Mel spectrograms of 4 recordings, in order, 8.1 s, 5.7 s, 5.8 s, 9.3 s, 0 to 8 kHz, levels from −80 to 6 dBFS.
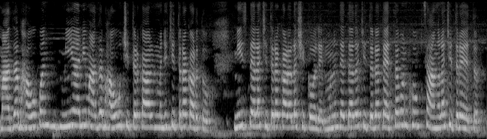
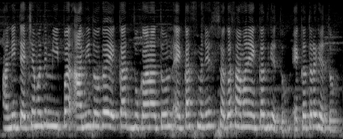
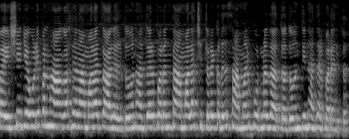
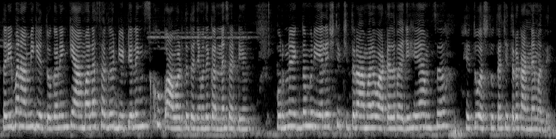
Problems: constant background noise, background conversations at intervals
